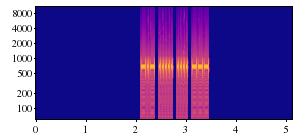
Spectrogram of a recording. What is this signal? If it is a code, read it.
Morse code, heard as a keyed tone, about 37 wpm, 700 Hz. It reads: K5HO
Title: USA Call Signs - 4 Characters - Repeated 3x - 40wpm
